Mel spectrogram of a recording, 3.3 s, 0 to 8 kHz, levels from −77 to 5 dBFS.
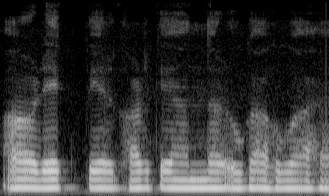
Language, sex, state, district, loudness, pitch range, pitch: Hindi, male, Haryana, Rohtak, -15 LUFS, 125-130 Hz, 125 Hz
